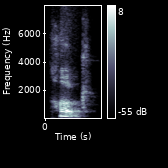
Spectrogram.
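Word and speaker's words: pygg: saxons was actually pronounced pug they used to pronounce the y with the u sound and it later changed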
